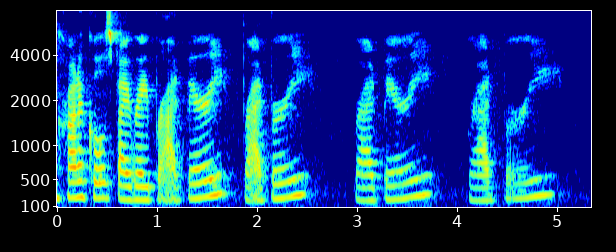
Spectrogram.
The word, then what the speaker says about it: Bradbury: Bradberry. Bradbury. It's spelled Bur, so I'm going to say Bradbury. Ray Bradbury.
